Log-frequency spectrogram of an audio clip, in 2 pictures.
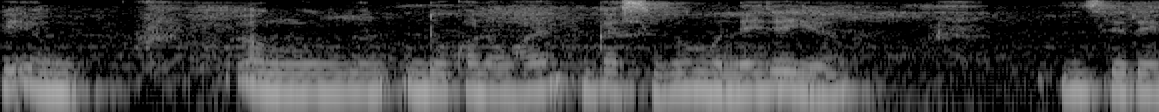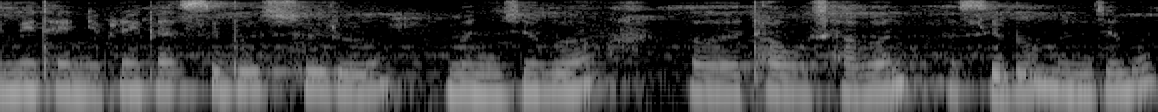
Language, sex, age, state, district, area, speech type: Bodo, female, 30-45, Assam, Chirang, rural, spontaneous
